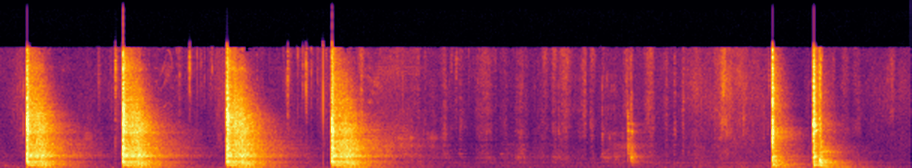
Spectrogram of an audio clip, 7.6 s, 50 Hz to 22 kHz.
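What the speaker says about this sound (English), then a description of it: "we're going to continue on with a nice hammer, and we're going to give the knuckle a couple loving bonks." Metal rings out as a hammer strikes a 1992-2000 Chevy Tahoe steering knuckle, four evenly spaced sharp blows, a pause with a faint tap, then two more hits.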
